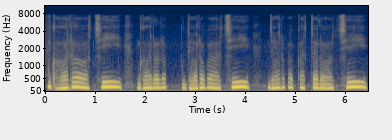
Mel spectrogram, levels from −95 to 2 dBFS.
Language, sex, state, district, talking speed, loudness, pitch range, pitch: Odia, male, Odisha, Khordha, 75 wpm, -13 LUFS, 155-185 Hz, 165 Hz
